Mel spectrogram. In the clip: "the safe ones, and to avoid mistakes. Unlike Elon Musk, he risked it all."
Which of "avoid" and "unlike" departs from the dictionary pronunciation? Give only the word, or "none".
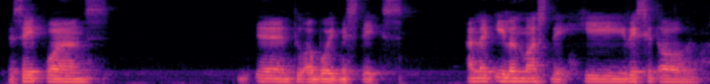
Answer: avoid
